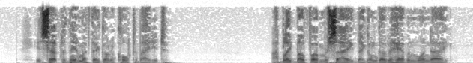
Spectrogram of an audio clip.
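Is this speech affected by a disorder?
No.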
